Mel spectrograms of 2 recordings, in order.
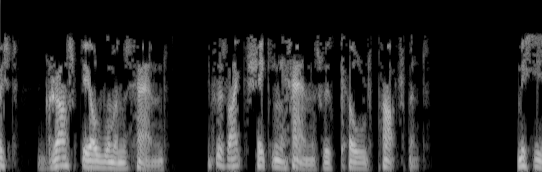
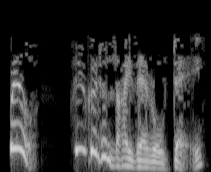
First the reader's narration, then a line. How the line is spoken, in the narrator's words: snapped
